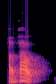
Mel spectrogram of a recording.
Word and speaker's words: about: The T in about is a stop T. About.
